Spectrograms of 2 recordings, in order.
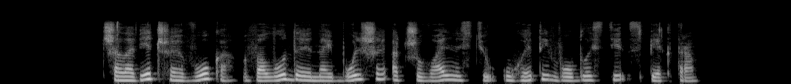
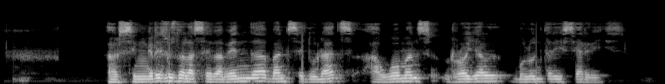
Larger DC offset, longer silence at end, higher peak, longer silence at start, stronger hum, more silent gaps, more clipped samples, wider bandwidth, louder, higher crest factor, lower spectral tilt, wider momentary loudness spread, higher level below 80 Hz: neither; first, 0.95 s vs 0.45 s; second, -6 dBFS vs -2 dBFS; first, 1.05 s vs 0.2 s; neither; first, 2.39-2.43 s, 4.98-5.03 s, 6.46-6.50 s vs none; neither; about the same, 8 kHz vs 8.2 kHz; second, -24 LUFS vs -16 LUFS; about the same, 20 dB vs 16 dB; about the same, -5.5 dB/octave vs -5 dB/octave; first, 11 LU vs 8 LU; second, -64 dBFS vs -52 dBFS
